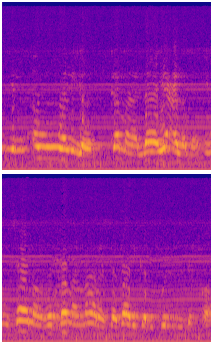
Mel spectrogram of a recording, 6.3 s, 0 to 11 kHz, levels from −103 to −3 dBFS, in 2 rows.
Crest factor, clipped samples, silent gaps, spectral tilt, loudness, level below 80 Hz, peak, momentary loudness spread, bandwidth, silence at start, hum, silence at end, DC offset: 14 dB; under 0.1%; none; -7 dB/octave; -29 LUFS; -58 dBFS; -14 dBFS; 12 LU; 10.5 kHz; 0 s; none; 0 s; 0.3%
